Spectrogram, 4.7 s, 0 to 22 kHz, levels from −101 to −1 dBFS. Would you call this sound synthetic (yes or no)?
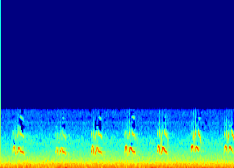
no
